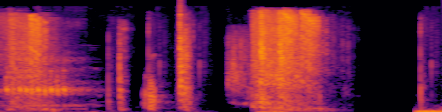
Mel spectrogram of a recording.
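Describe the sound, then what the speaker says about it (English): A Minecraft sculk sensor triggers and a door opens: a series of close thunks and taps, then a longer sliding rush and a final heavy thud after a short silence. "hear the skulk sensor go off, the door opens"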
